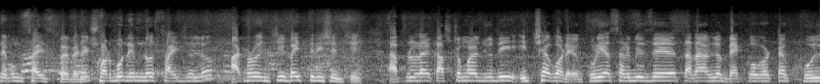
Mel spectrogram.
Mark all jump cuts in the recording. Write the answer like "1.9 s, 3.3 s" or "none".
0.8 s, 3.7 s, 5.8 s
